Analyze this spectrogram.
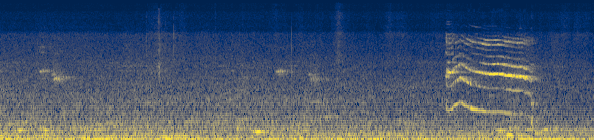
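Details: House cat letting out one long, wavering meow near the end, rich in harmonics and slightly falling, after faint chirps, with steady low background noise.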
